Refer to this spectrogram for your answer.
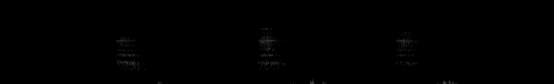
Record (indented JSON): {
  "exhalation_length": "5.5 s",
  "exhalation_amplitude": 282,
  "exhalation_signal_mean_std_ratio": 0.37,
  "survey_phase": "beta (2021-08-13 to 2022-03-07)",
  "age": "45-64",
  "gender": "Female",
  "wearing_mask": "No",
  "symptom_none": true,
  "smoker_status": "Ex-smoker",
  "respiratory_condition_asthma": false,
  "respiratory_condition_other": false,
  "recruitment_source": "REACT",
  "submission_delay": "1 day",
  "covid_test_result": "Negative",
  "covid_test_method": "RT-qPCR"
}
